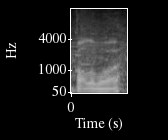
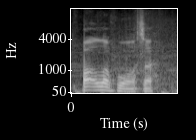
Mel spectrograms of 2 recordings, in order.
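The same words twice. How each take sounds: First: The t sounds are dropped. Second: The t sounds are clearly pronounced. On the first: "when I'm just not aware of it, I do say" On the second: "is what I say"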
